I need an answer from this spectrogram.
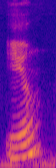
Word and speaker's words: Nguyen: name and calling me Yen, because my name is spelled Y-E-N, but there's like a little accent mark and like a little hat over the E, and it's actually pronounced Ing.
